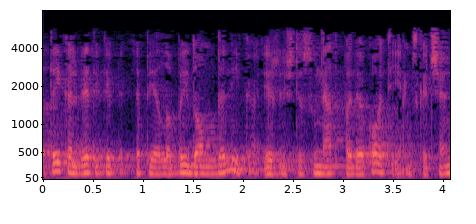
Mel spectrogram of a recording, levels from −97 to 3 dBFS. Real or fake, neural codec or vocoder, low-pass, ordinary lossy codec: real; none; 7.2 kHz; MP3, 24 kbps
